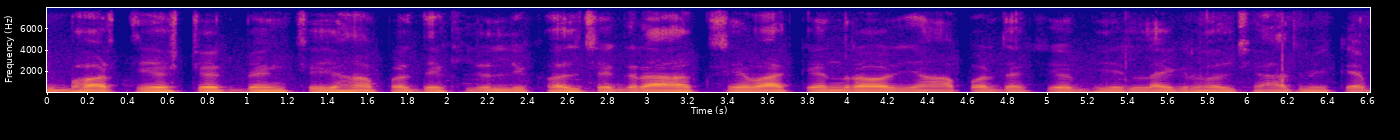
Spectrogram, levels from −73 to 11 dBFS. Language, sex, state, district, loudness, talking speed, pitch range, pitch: Maithili, male, Bihar, Supaul, -19 LUFS, 210 wpm, 115-120 Hz, 115 Hz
